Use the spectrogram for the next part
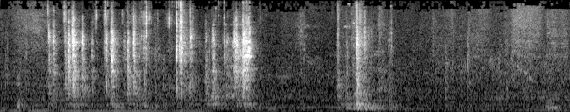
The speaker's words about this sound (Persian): بهروز قفل‌های در رو باز میکنه.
